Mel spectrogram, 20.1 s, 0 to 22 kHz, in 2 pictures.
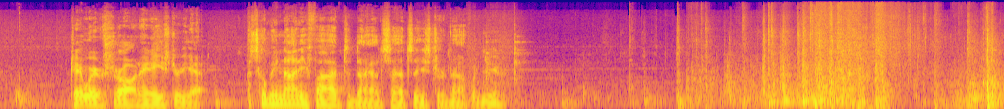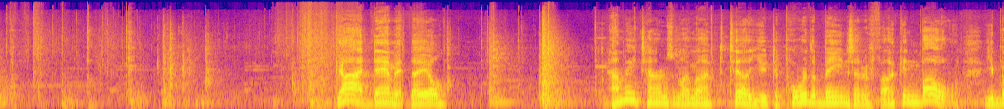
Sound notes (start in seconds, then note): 8.5 drawer thumps; 14.8 microwave beeps; 15.0 door thumps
